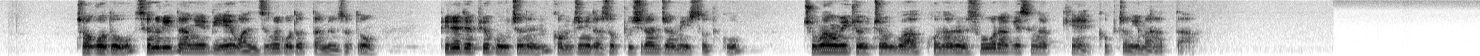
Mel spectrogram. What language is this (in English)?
Korean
